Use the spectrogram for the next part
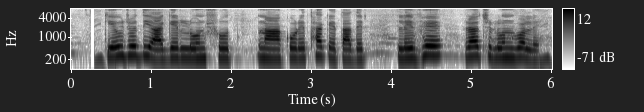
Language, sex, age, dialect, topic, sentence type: Bengali, female, 31-35, Northern/Varendri, banking, statement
